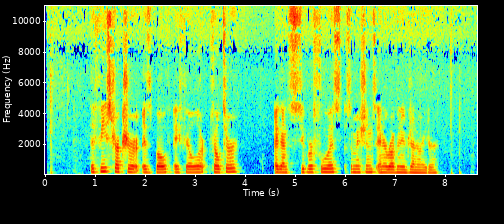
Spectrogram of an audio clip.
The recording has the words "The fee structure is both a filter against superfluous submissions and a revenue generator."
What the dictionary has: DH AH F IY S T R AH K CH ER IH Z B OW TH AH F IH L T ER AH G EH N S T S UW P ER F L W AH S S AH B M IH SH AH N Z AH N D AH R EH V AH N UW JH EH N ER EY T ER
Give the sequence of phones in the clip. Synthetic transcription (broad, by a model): DH AH F IY S T R AH K CH ER IH Z B OW TH AH F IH L T ER AH G EH N S T S UW P ER F L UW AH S S AH B M IH SH AH N Z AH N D AH R EH V AH N UW JH EH N ER EY T ER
